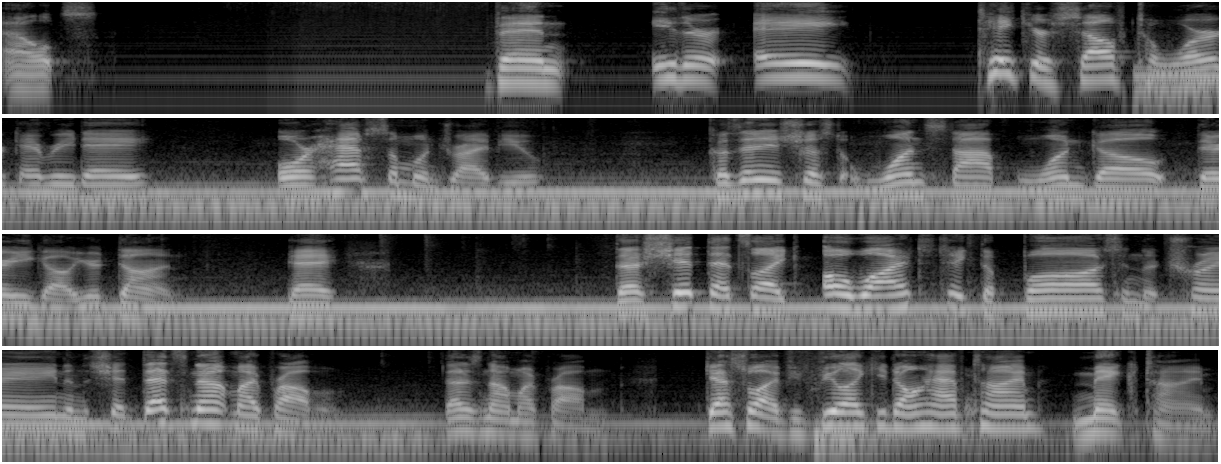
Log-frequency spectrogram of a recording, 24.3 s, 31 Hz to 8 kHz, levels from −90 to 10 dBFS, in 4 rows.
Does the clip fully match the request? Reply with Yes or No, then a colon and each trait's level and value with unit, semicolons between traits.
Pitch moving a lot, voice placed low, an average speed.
Yes: wide, 8.8 semitones; low, 120 Hz; average, 170 wpm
